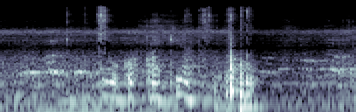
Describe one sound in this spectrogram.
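Scissors snip through ribbon.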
